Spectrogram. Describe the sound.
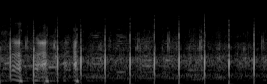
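Steady, evenly spaced handclaps ring out, sharp and fairly close, with voices calling out over the first half second before the clapping carries on alone.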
